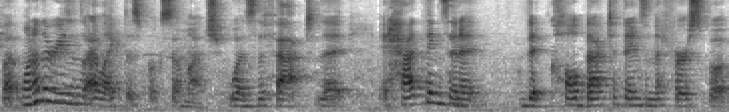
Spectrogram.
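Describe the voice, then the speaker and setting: Medium-pitched female voice, ordinary pitch variation, noticeable background noise and audible room echo. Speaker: book vlogger. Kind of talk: casual book review vlog. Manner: fast.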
